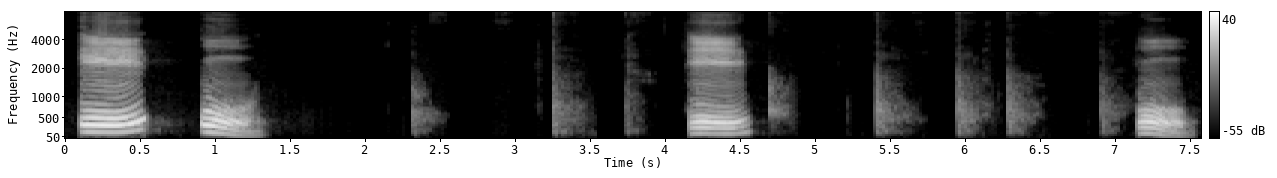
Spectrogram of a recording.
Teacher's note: अर्ध संवृत का अर्थ होता है आधा बंद जिसका उच्चारण करते समय मुख आधा बंद रहे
